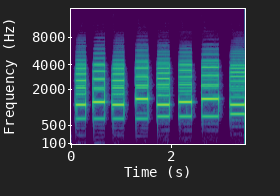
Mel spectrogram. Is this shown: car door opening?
no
